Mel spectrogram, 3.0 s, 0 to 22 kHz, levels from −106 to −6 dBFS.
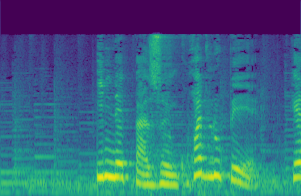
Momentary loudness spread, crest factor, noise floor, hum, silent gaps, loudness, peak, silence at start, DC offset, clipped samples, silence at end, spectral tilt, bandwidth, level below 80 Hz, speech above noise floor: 23 LU; 14 dB; -39 dBFS; none; none; -19 LUFS; -6 dBFS; 0 s; under 0.1%; under 0.1%; 0 s; -6 dB/octave; 11.5 kHz; -48 dBFS; 21 dB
